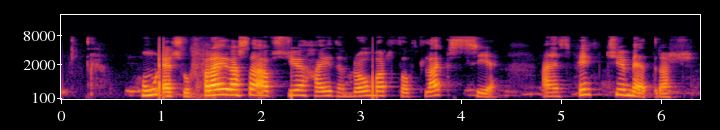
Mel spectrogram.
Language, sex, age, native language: Icelandic, female, 30-39, Icelandic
